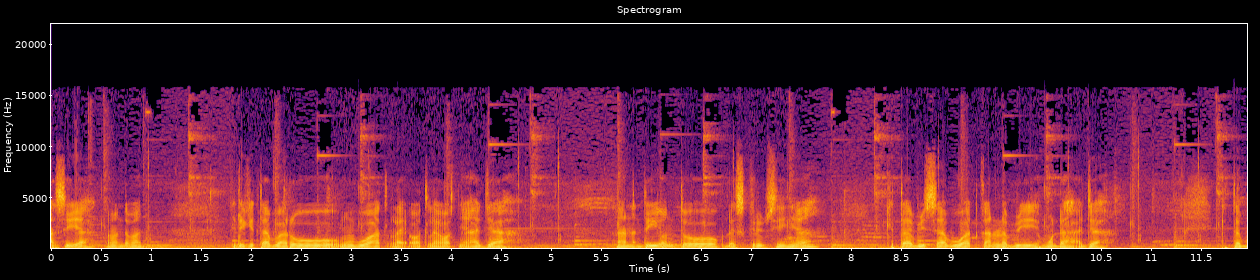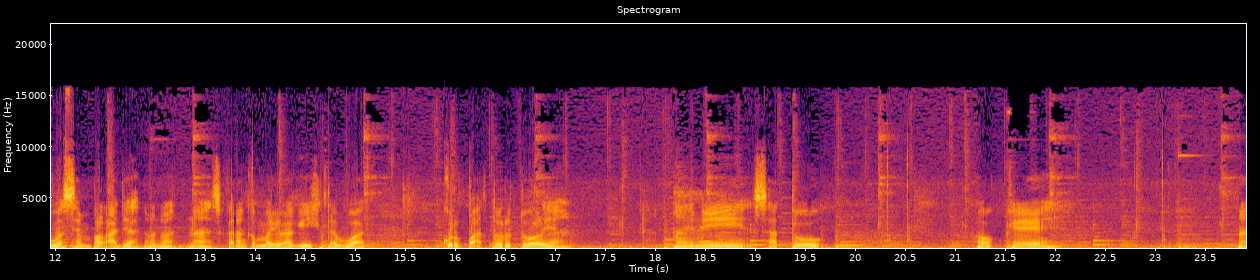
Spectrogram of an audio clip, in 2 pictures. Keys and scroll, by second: 2.0 ctrl+2, 6.6 ctrl+2, 8.4 ctrl+g, 10.8 z.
